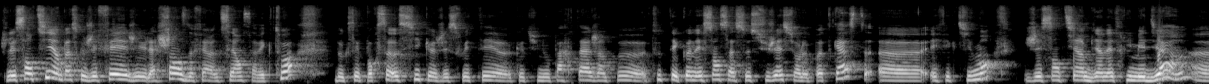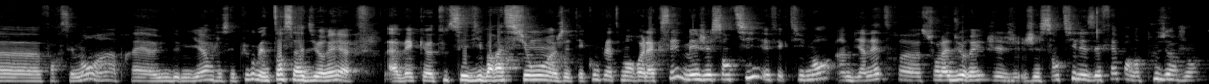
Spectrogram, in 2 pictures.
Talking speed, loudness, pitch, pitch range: 230 wpm, -15 LUFS, 190 Hz, 175-215 Hz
